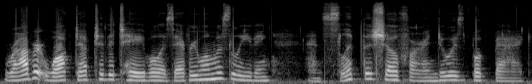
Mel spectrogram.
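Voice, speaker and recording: A woman reads a children's story aloud in an expressive, gentle voice. Her voice sits at a middle pitch. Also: moderate pace.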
